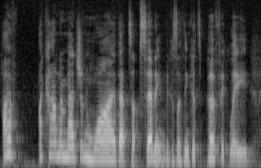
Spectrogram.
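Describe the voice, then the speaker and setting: A middle-aged Australian woman co-hosting a podcast in casual chat, with an animated, wry way of talking and a habit of mimicking others. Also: mid-range voice, fast. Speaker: podcast co-host.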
